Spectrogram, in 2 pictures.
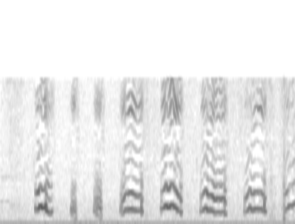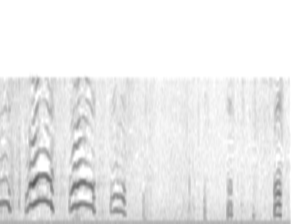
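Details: Female German Shepherd puppy, tan sable, whining steadily: about a dozen short, arched, nasal whimpers, each rising then falling, repeated roughly twice a second over a constant low electrical hum.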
